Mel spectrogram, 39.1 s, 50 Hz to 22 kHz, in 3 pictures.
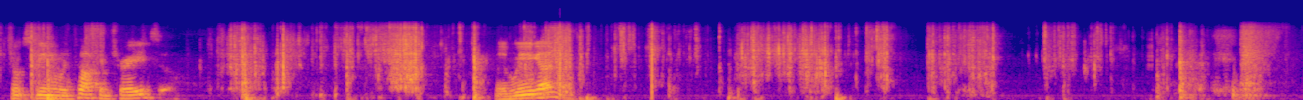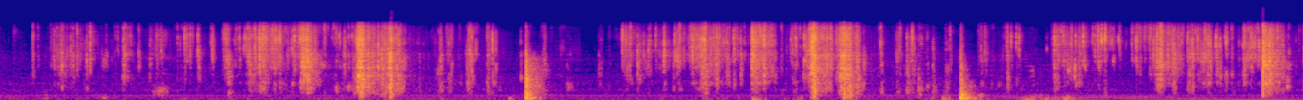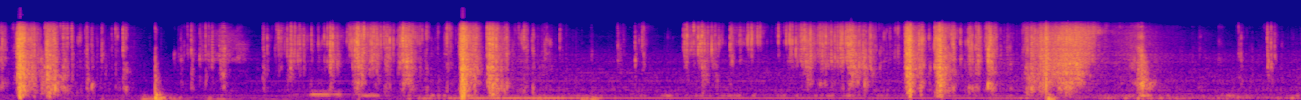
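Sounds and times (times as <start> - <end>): wrappers tearing and crinkling: 0.0 - 1.2, 2.1 - 11.8, 13.4 - 37.6, 38.3 - 39.0.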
